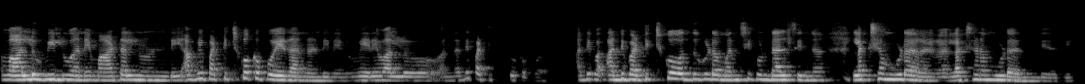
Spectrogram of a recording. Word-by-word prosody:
వాళ్ళు 210 +2 +7
వీళ్ళు 220 -1 +4
అనే 200 0 -2
మాటల 195 +3 0
నుండి 190 -1 -3
అవి 245 +4 -2
పట్టించుకోకపోయేదాన్నండి 225 -8 0
నేను. 170 0 -19
వేరే 190 0 -2
వాళ్ళు 185 -1 -2 0.3
అన్నది 190 +8 -14
పట్టించుకోకపోయేదాన్ని. 200 -7 -14 0.3
అది 215 +4 -5
ప - - -2
అది 220 +1 +3
పట్టించుకోవద్దు 230 +2 +2
కూడా 230 -1 0
మనిషికి 210 +2 -2
ఉండాల్సిన 210 -1 +2 0.5
లక్ష్యం 220 +3 0
కూడా 225 -2 +2 0.5
లక్షణం 215 +3 -1
కూడా 200 -2 +3
అండి 165 0 -9
అది. 155 0 -24
210 Hz, 140 wpm, -24 LUFS, 190-225 Hz, 0.5 s, వాళ్ళు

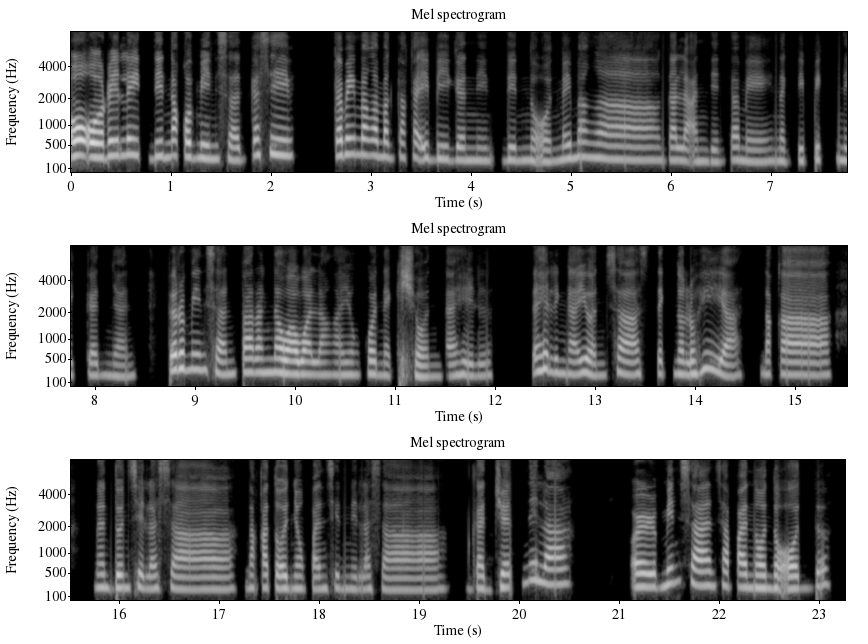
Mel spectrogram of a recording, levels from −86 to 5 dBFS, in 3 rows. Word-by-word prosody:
Oo, 285 -2 +12
relate 310 +2 +3
din 295 +2 +1
ako 290 -1 +5
minsan 250 -3 -1
kasi 315 +1 +1 0.4
kaming 330 +2 +4
mga 310 -3 +2
magkakaibigan 250 -4 -2
ni 225 +1 -6
din 225 0 -4
noon 210 -1 -3
may 255 +3 -1
mga 275 -2 -1 0.6
galaan 215 -2 -3
din 205 0 -8
kami 215 -2 -5
nagpi-picnic, 220 +2 -8
ganyan. 205 -2 -6 0.3
Pero 300 +3 +7
minsan 285 -7 -1
parang 260 0 +2
nawawala 230 -3 +5
nga 220 - -6
'yong 220 0 -5
koneksyon 205 -3 -2
dahil, 205 0 -4 0.4
dahil 300 +1 +2
nga 230 +1 -1
'yon 215 -4 0
sa 230 -4 0 0.2
teknolohiya 230 -1 -1 0.2
naka 220 -2 +1 0.4
nandon 235 0 +1
sila 230 -2 -2
sa 220 0 -2 0.7
nakatuon 225 -1 0
yung - - -17
pansin 220 +1 -5
nila 215 0 -6
sa 210 -2 -5 0.8
gadget 225 +2 0
nila 310 -4 +1 0.5
or 245 0 +4
minsan 290 -1 +2
sa 265 -1 -1
panonood. 230 +1 +2
235 Hz, 120 wpm, -23 LUFS, 220-270 Hz, 0.8 s, Oo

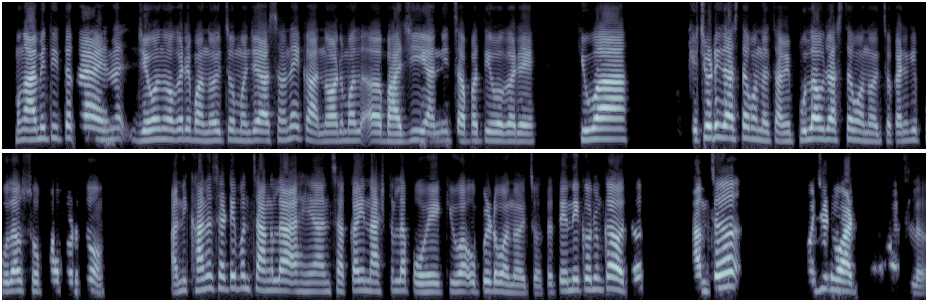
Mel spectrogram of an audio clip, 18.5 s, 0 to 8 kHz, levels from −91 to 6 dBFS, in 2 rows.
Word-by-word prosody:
मग 195 - -6
आम्ही 205 +3 +5
तिथं 235 0 -4
काय 230 -2 +5
आहे 200 -2 +2
ना, 215 +1 -4 0.2
जेवण 200 +3 +1
वगैरे 205 0 -1
बनवायचो. 185 +1 -3
म्हणजे 185 +1 -5
असं 185 +1 0
नाही 235 0 -3
का, 185 -4 +1
नॉर्मल 175 +2 -2
अ, 175 - +1
भाजी 165 +3 0
आणि 175 +2 -3
चपाती 175 +1 -2
वगैरे, 170 -2 -1 0.5
किंवा 210 +1 +7 0.7
खिचडी 240 +5 +3
जास्त 230 0 +4
बनवायचो 190 -6 -2
आम्ही. 170 0 -2
पुलाव 215 +2 +4
जास्त 205 0 +1
बनवायचो, 170 -4 -4
कारण 170 +2 -2
की 195 - -6
पुलाव 195 +2 0
सोप्पा 195 +1 -5
पडतो 195 +3 -5 0.7
आणि 205 - -4
खाण्यासाठी 245 +3 +1
पण 250 -1 -5
चांगला 205 -1 +3
आहे. 185 -1 0
आणि 180 0 -3
सकाळी 200 +2 -1
नाश्त्याला 200 +1 -2
पोहे 175 -1 -2
किंवा 180 0 -2
उपीट 185 +2 -3
बनवायचो. 155 -4 -5
तर - - -5
त्यामुळे 215 +3 -2
काय 240 -1 +6
होतं, 215 +3 +1 0.6
आमचं 250 +10 +5 0.8
बजेट 225 +3 -2
वाट 190 -3 +7 0.4
वाचलं. 345 -1 -9
195 Hz, 170 wpm, -23 LUFS, 180-210 Hz, 0.8 s, किंवा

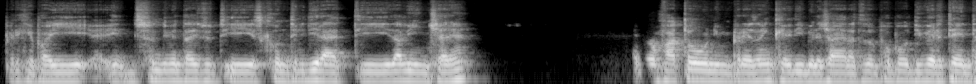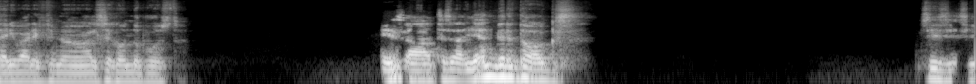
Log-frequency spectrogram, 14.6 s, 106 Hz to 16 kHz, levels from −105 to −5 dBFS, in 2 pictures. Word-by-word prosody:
perché - - -9
poi, 110 0 -1
ehm, 110 -1 -7
son 115 +3 -3
diventati 120 0 -1
tutti 115 0 -2
scontri 115 0 -4
diretti 115 -1 0
da 120 0 +3
vincere. 115 - -1 1.2
Abbiamo 120 - -4
fatto 120 +2 +1
un'impresa 115 -1 0
incredibile, 115 -1 -1
cioè 115 +1 +1
era 110 -1 -1
tu 115 +2 -5
proprio 115 +2 -4
divertente 115 -1 0
arrivare 110 0 -1
fino 110 0 -3
al 110 -1 -2
secondo 110 0 -3
posto. 105 -1 -8 1.5
Esatto, 125 -2 +3
esa 130 -1 +2
gli 135 +3 +5
Underdogs. 150 -6 +5 2.5
Sì, 140 -1 0
sì, 120 0 -3
sì. 115 - -7
115 Hz, 125 wpm, -23 LUFS, 110-120 Hz, 2.5 s, gli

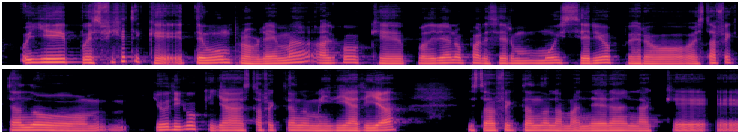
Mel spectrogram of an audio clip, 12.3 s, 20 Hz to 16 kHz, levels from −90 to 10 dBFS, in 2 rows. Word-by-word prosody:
Oye, 195 +3 +5
pues 170 -4 0
fíjate 245 +6 -4
que 145 - -1
tengo 150 +2 +3
un 175 0 +1
problema, 140 - +1
algo 170 +4 -2
que 135 -6 0
podría 135 +3 +1
no 160 -1 -1
parecer 140 -3 -1
muy 140 +3 0
serio, 155 +2 0
pero 125 -1 0
está 125 - -2
afectando, 145 -6 +1 0.5
yo 160 +2 0
digo 195 +4 -1
que 135 - -8
ya 140 0 0
está 135 +2 -5
afectando 140 -1 -2
mi 130 0 -1
día 135 0 +2
a - - +1
día, 140 +6 +2 0.5
está 135 - -1
afectando 135 0 0
la 135 -1 0
manera 130 +1 +1
en 130 -1 -1
la 125 0 -3
que, 65 - -3
eh, - - -4
140 Hz, 170 wpm, -25 LUFS, 130-160 Hz, 0.5 s, Oye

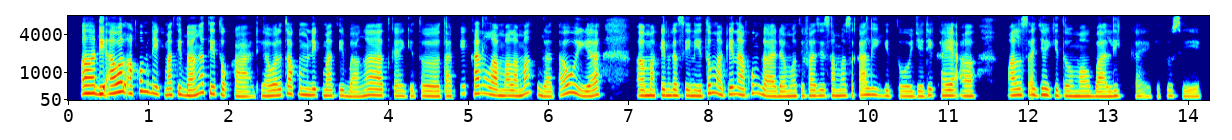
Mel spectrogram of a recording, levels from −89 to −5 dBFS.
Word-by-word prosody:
Eee, 275 +1 +7
di 250 - +8
awal 280 +4 +6
aku 310 +6 +2
menikmati 240 -8 0
banget 210 +8 +2 0.2
itu 210 - +1
Kak 165 -4 -4
di 190 - -5
awal 195 +3 +2
itu 260 - +1
aku 245 -2 -1
menikmati 195 -3 -1
banget 200 +6 0
kayak 180 0 -4
gitu 180 +1 -7 0.2
tapi 215 +10 -6
kan 260 +1 +3
lama-lama 200 +1 +1
nggak 165 -3 -3
tahu 280 +6 +1
ya, 200 +3 +1 0.4
eee, 195 - +1
makin 200 +1 0
ke - - +3
sini 190 -1 0
itu 280 - +2
makin 245 -3 0
aku 220 +6 0
nggak 205 -10 0
ada 170 0 0
motivasi 190 +1 -2
sama 195 0 -2
sekali 220 +3 -3
gitu 175 -2 -4
jadi 170 +2 -4
kayak, 195 -1 0
eee, 180 0 -1 0.4
males 205 +1 +1
aja 220 +1 +1
gitu 190 -3 -3 0.2
mau 175 0 0
balik 170 +1 -1 0.2
kayak 160 -2 -10
gitu 175 +3 -10
sih. 85 - -6
195 Hz, 195 wpm, -25 LUFS, 180-225 Hz, 0.4 s, di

